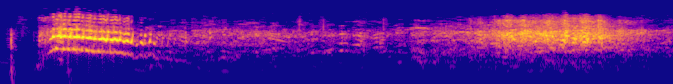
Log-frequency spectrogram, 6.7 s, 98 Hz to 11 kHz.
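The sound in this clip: Horse sound effect in a 1941–42 radio comedy western sketch: a short, harmonic whinny with wavering, falling pitch, followed by steady audience laughter that swells toward the end.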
